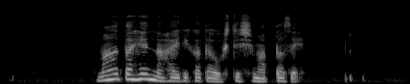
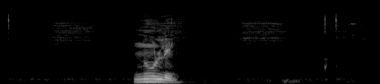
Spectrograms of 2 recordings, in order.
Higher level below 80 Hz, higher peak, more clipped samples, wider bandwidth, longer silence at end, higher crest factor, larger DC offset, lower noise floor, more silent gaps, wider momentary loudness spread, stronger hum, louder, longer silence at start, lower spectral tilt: second, -78 dBFS vs -72 dBFS; about the same, -14 dBFS vs -14 dBFS; neither; about the same, 11 kHz vs 11.5 kHz; second, 1.05 s vs 2 s; about the same, 18 dB vs 20 dB; neither; about the same, -70 dBFS vs -72 dBFS; neither; second, 10 LU vs 28 LU; neither; about the same, -29 LUFS vs -30 LUFS; second, 0.95 s vs 1.35 s; about the same, -5 dB/octave vs -6 dB/octave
